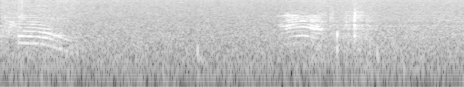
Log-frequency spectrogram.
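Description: Faint high-pitched human cries: one falling in pitch at the start and a short rising-and-falling squeal about a second and a half in, heard over near silence.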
